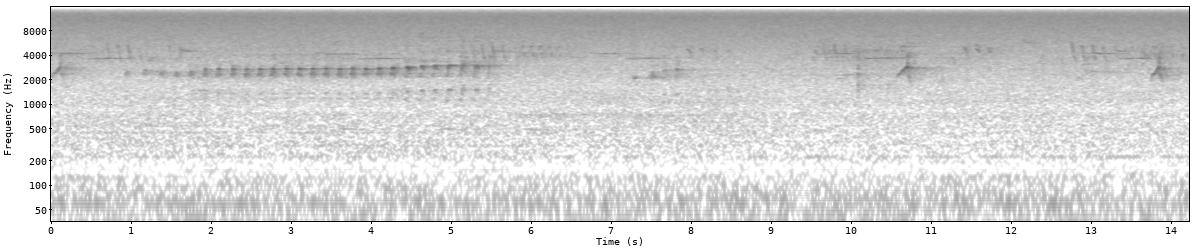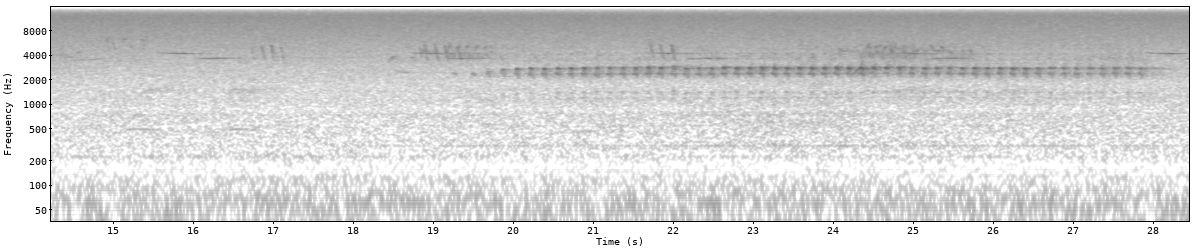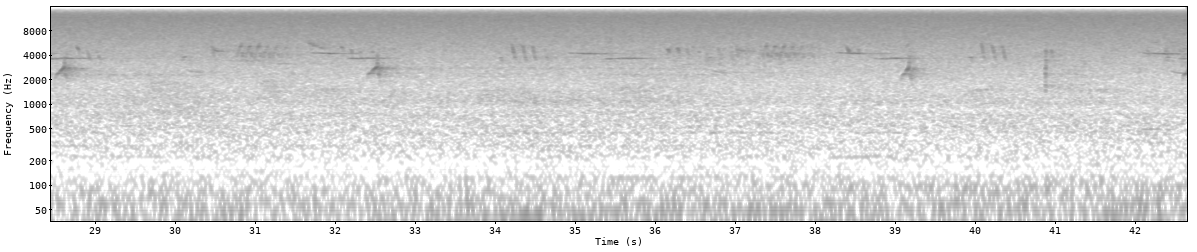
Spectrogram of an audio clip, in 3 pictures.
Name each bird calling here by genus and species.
Poecile atricapillus, Colaptes auratus, unidentified bird, Myiarchus crinitus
